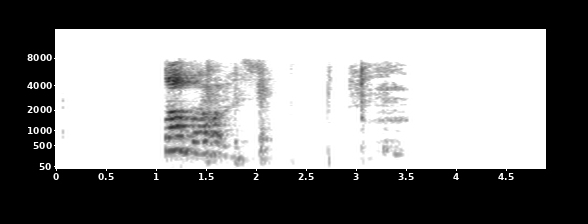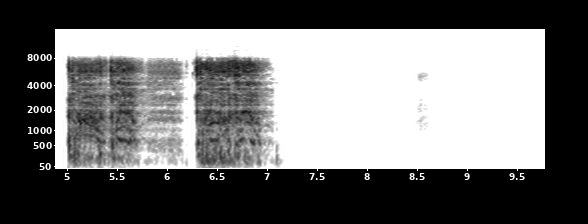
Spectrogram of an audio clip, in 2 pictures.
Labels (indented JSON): {
  "expert_labels": [
    {
      "quality": "good",
      "cough_type": "wet",
      "dyspnea": false,
      "wheezing": false,
      "stridor": false,
      "choking": false,
      "congestion": false,
      "nothing": true,
      "diagnosis": "lower respiratory tract infection",
      "severity": "mild"
    }
  ],
  "age": 38,
  "gender": "male",
  "respiratory_condition": false,
  "fever_muscle_pain": false,
  "status": "healthy"
}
